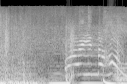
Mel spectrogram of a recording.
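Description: A grenade goes off in the Bullet Angel shooter game, a loud, short, deep boom mixed with game voice lines and sound effects.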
